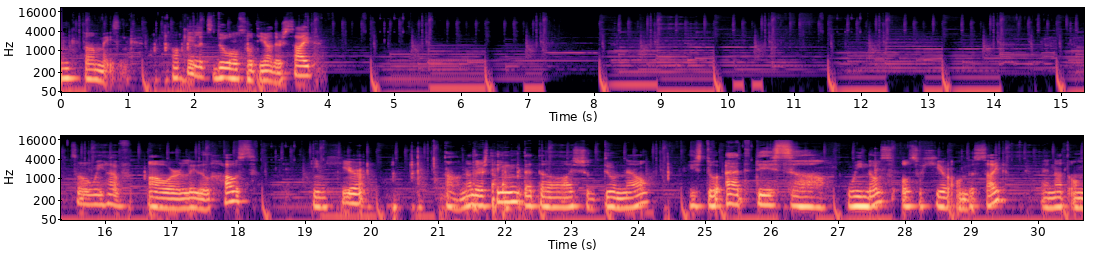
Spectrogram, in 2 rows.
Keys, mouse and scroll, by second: 0.4 right click, 1.3 F3, 1.7 F3, 2.3 middle click, 2.6 F3, 3.5 click, 4.0 alt+middle click, 4.1 alt+1, 4.2 right click, 4.4 alt+q, 4.4 middle click, 4.5 click, 4.6 alt+middle click, 4.9 click, 5.6 alt+middle click, 6.1 click, 6.7 click, 7.0 alt+middle click, 7.1 click, 7.3 F3, 7.5 Escape, 7.7 right click, 7.8 click, 8.2 right click, 8.5 z, 8.5 right click, 8.7 z, 8.7 F3, 8.8 right click, 9.2 shift+middle click, 9.9 right click, 10.1 middle click, 10.4 alt+right click, 10.6 middle click, 10.7 right click, 11.3 ctrl+click, 11.6 F3, 11.7 click, 12.1 ctrl+click, 12.2 click, 12.4 right click, 12.5 click, 12.8 middle click, 13.2 click, 13.2 middle click, 14.1 z, 14.2 alt+middle click, 14.7 F3, 14.8 right click, 15.0 click, 16.3 F3, 18.2 click, 19.1 click, 20.3 alt+x, 21.9 F3, 23.3 click, 24.4 F3, 26.2 alt+middle click, 29.6 middle click, 30.4 right click.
